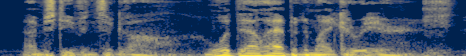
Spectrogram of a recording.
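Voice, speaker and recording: A man speaks with noticeable background noise beneath him. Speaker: podcast co-host. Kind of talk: radio dj patter: mock morning-show banter, playful and jokey, with sign-off catchphrases.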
